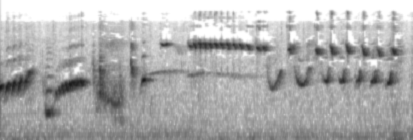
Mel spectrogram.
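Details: Shama mating sound for stirring breeding urge: rising slurred whistles and a harsh burst, then a long thin high whistle, followed by a rhythmic series of about seven quick paired notes.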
